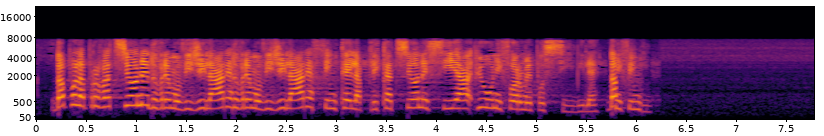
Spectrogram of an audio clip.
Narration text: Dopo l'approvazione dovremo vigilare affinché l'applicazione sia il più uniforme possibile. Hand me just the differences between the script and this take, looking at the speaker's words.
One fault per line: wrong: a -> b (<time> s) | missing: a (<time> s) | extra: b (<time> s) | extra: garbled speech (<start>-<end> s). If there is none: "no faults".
extra: dovremo vigilare (1.9 s)
missing: il (4.3 s)
extra: garbled speech (5.7-6.2 s)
